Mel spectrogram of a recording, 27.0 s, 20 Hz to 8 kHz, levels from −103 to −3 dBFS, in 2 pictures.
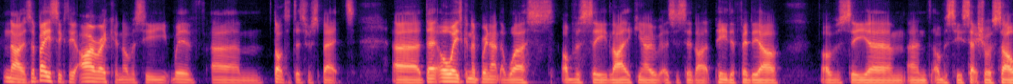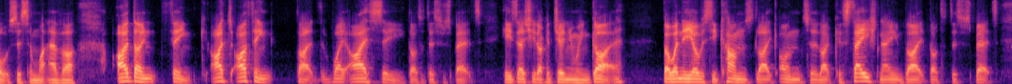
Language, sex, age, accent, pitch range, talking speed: English, male, 20-39, British, 95-110 Hz, 155 wpm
